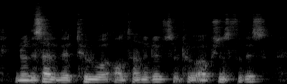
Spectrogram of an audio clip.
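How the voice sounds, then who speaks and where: This is a man speaking. His tone is dark and mellow. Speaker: vlogger building an online business. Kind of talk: casual video journal. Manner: fast; halting, many fillers and restarts.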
